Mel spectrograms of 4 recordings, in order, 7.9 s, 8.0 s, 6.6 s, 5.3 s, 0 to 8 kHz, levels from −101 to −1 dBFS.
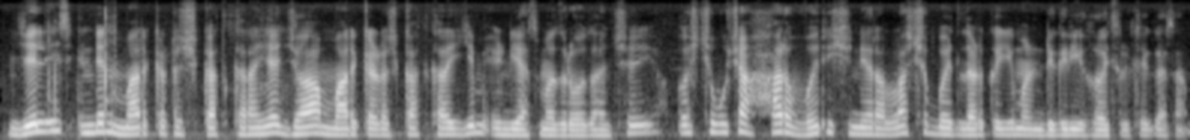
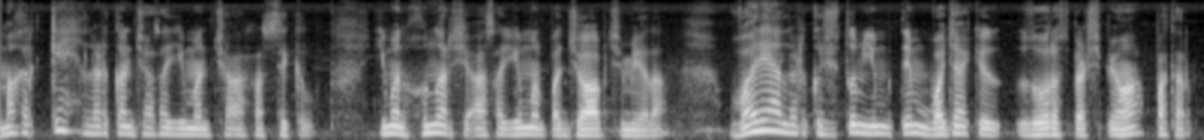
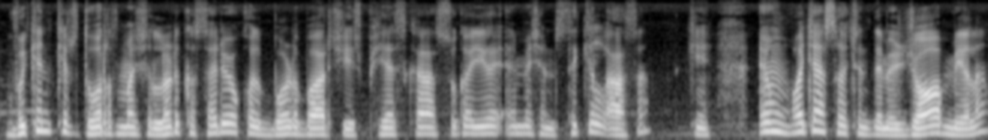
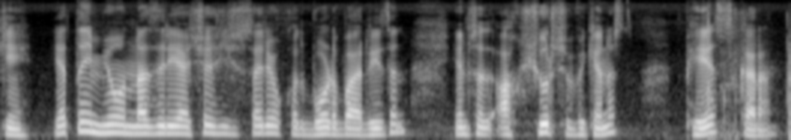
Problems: none marked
